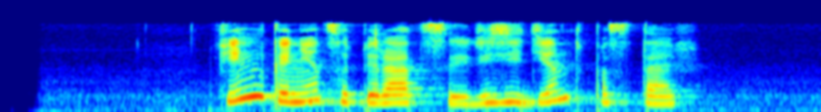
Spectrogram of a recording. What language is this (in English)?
Russian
